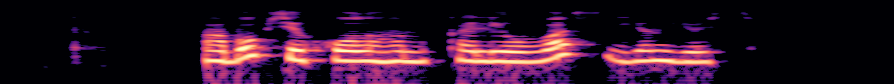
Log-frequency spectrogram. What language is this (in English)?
Belarusian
